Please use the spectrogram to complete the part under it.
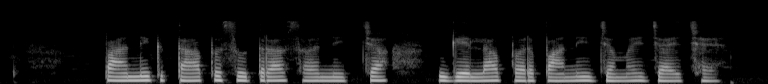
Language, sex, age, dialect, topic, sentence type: Maithili, female, 25-30, Bajjika, agriculture, statement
